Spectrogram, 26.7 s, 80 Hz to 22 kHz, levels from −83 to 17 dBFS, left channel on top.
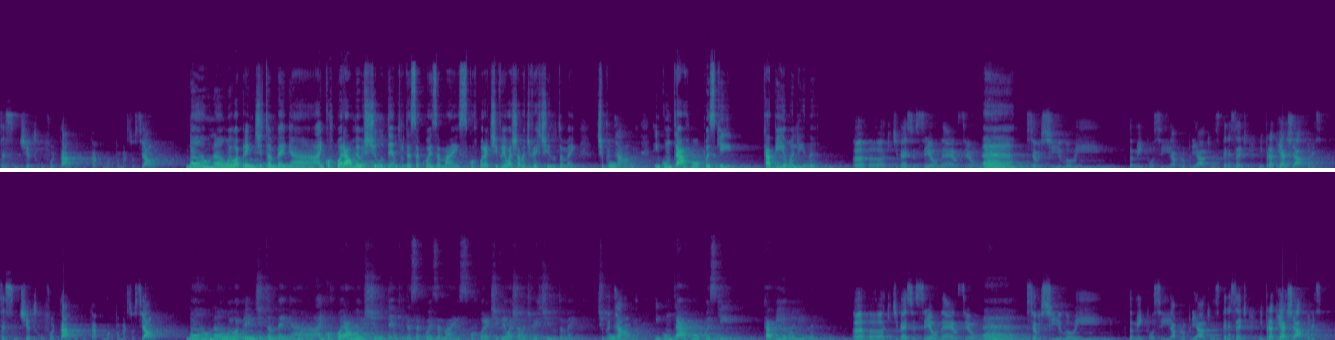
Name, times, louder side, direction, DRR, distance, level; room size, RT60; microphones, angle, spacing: voice 1, 0.0-1.6 1.8-3.1 5.1-5.4 12.1-12.8 17.1-19.7 20.5-22.3 22.6-26.4, right 3 dB, 15° right, 10 dB, 0.3 m, -41 dB
voice 2, 3.7-11.5 12.0-12.3 13.1-14.7 15.3-16.4 19.6-20.3, left 6 dB, 70° left, 12 dB, 0.4 m, -32 dB
24.5 x 8.2 x 2.5 m, 2.8 s
head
